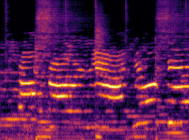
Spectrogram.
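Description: A woman singing held, gliding notes while strumming a small acoustic guitar, with a strum about every three-quarters of a second.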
